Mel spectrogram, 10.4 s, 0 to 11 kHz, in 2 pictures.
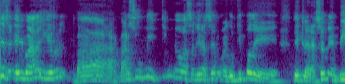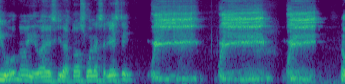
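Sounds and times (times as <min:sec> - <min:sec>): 
speech: 0:00.0 - 0:07.7
person imitating pig squealing oinks: 0:07.4 - 0:10.0.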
